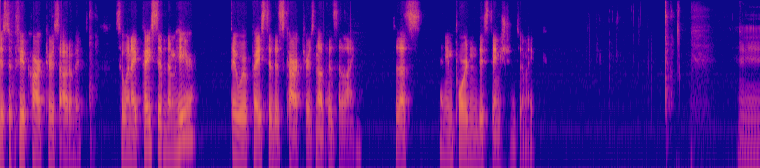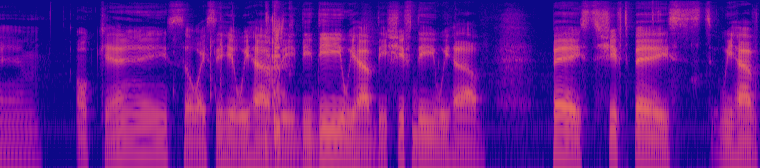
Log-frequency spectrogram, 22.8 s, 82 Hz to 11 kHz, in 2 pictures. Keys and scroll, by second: 1.4 j, 10.0 typing, 14.0-15.0 typing.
